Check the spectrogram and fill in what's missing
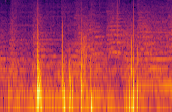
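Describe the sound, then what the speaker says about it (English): Fireworks sound effect triggered on a live stream: several sharp pops and crackling bursts, near and fairly loud, spaced across a couple of seconds with a few quicker clustered bangs toward the end. "You get some fireworks."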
